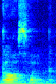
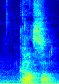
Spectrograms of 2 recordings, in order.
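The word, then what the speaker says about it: goshawk: Looks like ghost hawk, but it's looks like it's pronounced gossuck. Gossk like it's go o s and then hog. No idea for birds, but it's stressed on the first. Gossic. Gossuck.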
